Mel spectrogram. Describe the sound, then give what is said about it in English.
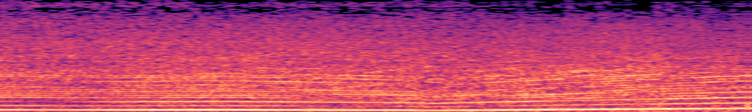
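A motorbike engine, kick-started by its rider, idles loudly with a steady droning hum, its pitch briefly dipping and then climbing again as the throttle is revved. No voices. “Grinning as he squashes his blonde hair beneath a helmet, he lazily kicks his motorbike to life.”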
